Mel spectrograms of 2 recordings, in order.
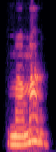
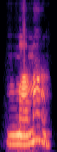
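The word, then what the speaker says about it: mamá: So that means there's emphasis on that. If you don't have it, then it's not a very appropriate word to say out loud. So you always say mama, papa, and I apologize here.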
